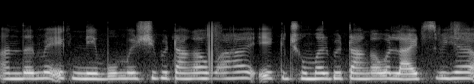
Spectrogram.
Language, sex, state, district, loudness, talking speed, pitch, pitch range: Hindi, female, Chhattisgarh, Bastar, -15 LUFS, 200 wpm, 270 Hz, 265-275 Hz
